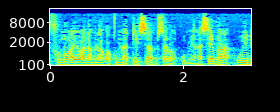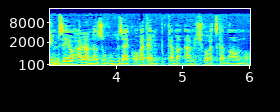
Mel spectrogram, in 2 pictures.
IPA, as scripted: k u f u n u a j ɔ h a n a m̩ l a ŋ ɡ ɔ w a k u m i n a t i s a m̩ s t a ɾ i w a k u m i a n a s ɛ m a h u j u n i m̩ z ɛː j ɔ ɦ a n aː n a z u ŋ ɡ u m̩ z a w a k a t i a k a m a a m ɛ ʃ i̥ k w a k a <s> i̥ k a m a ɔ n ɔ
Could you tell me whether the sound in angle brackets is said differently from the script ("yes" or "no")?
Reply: yes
